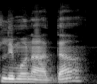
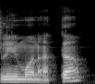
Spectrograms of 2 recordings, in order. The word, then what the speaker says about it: limonata: It's not limonada, yeah? It's limonata.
